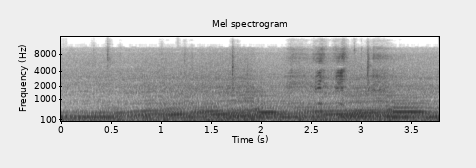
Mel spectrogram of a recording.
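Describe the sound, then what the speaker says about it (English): An Audi R8 V10 Plus revs with its exhaust in dynamic mode, a loud, steady, close engine roar that swells under a light throttle blip across the whole stretch. "We're gonna change the exhaust note here with it still in dynamic mode and give it a little bit of gas, nothing crazy."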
